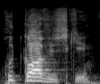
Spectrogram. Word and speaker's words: Rutkowski: é que fala, André que sabe falar a pronúncia do sobrenome dele. Fala aí, André. Como é que é o nome Foi Greg Rutkowski.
